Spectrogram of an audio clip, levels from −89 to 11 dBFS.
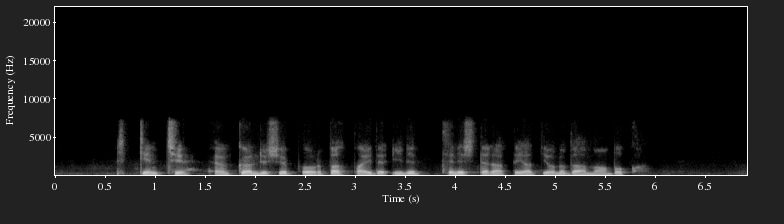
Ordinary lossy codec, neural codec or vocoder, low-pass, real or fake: Opus, 32 kbps; codec, 16 kHz, 1.1 kbps, Voila-Tokenizer; 7.2 kHz; fake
